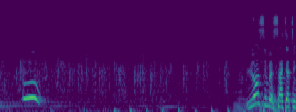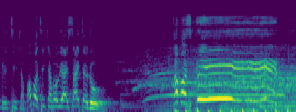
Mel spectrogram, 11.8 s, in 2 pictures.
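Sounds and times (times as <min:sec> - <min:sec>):
audience clapping in welcome: 0:00.0 - 0:05.6, 0:09.1 - 0:11.8
speech: 0:05.0 - 0:08.2, 0:09.4 - 0:11.3.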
